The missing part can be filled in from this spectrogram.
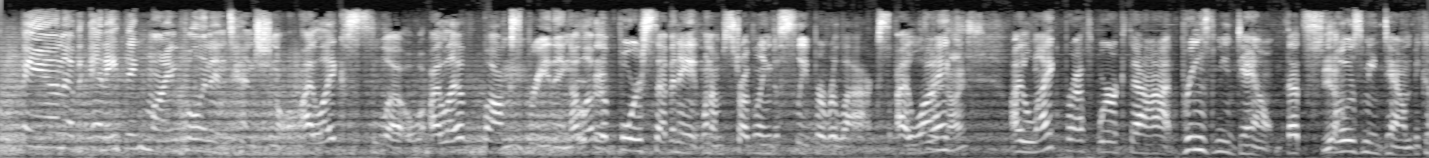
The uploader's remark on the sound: I had a fun walk and talk. In San Diego recently. You will have to ignore, or enjoy, the buzz of the occasional airplane as we chat!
